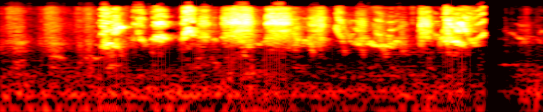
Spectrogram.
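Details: Pet budgerigar breeding pair chattering in a quick stream of bright, scratchy chirps and warbles that run almost continuously before stopping abruptly.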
